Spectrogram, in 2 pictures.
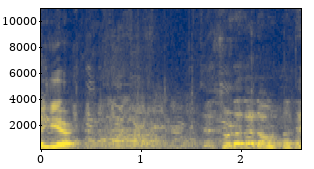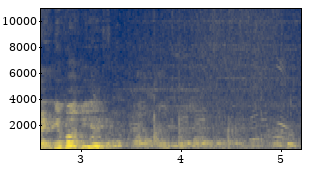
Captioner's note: laughter; speaks in Hindi - not transcribed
